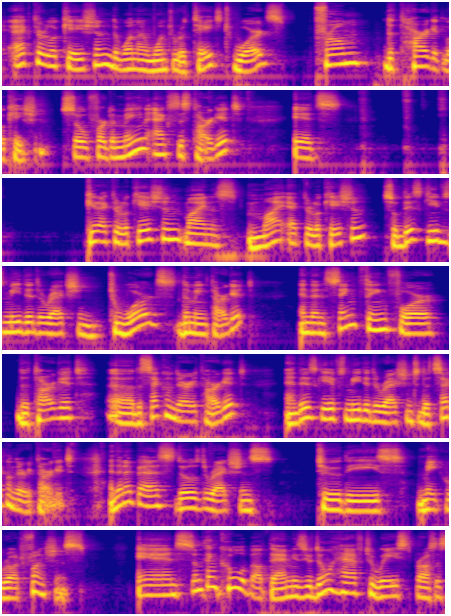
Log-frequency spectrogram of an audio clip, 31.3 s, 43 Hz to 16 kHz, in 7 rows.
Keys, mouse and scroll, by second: 5.8 click, 6.8 click, 7.6 middle click, 8.1 ctrl+middle click, 8.6 right click, 11.6 click, 12.2 click, 22.4 middle click, 22.8 right click, 23.3 right click, 23.7 middle click, 24.4 right click, 25.1 ctrl+middle click, 25.9 right click, 26.6 click, 27.4 click.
